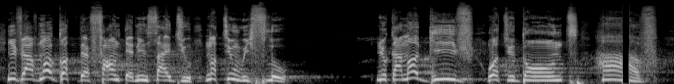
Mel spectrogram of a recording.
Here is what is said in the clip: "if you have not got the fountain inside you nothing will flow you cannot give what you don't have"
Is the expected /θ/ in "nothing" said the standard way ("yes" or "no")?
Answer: no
